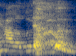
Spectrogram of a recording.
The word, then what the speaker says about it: Hallelujah: you wanted them say hallelujah yeah Hallelujah you supposed to pronounce your J's in English but they don't in Hallelujah and that's not a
